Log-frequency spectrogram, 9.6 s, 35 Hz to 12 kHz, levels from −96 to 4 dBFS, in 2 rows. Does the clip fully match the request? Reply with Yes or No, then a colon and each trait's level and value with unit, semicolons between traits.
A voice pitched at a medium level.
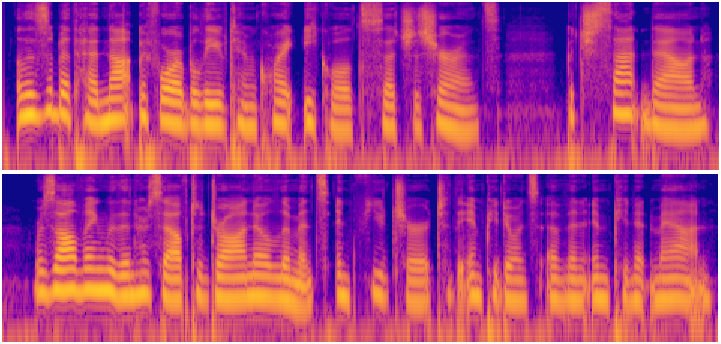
Yes: medium, 175 Hz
